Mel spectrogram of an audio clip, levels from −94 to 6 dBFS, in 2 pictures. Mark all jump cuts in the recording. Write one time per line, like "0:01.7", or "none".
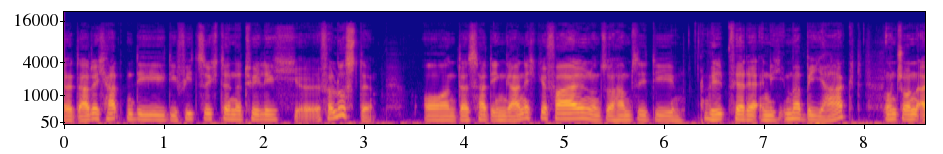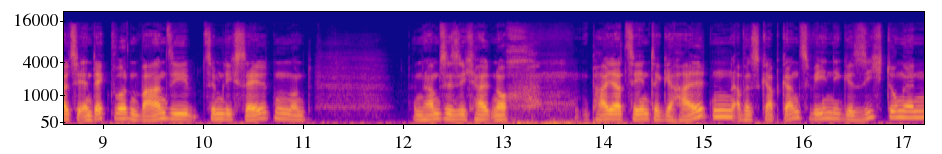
none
